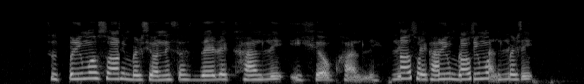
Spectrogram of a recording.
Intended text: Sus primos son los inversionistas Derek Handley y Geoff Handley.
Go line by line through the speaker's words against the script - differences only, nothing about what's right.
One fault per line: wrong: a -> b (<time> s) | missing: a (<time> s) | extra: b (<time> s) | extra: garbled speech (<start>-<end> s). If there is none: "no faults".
missing: los (1.2 s)
extra: garbled speech (3.9-5.3 s)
